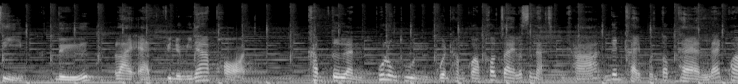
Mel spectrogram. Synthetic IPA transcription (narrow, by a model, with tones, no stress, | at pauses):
siː˨˩p̚ | ɾɯː˩˦ | laː˧jʔɛ̰˨˩t̪̚wi˧nuː˧miː˦˧˥naː˥˩pʰɔ̰ː˨˩t̪̚ | kʰa˧mt̪ɯ˧ənpʰuː˥˩lo˧ŋt̪ʰu˧nkʰu˧ənt̪ʰa˧mkʰwaː˧mkʰa˥˩wt͡ɕa˧jlɛ˦˥k̚s̬a˧na̰˨˩ʔsi˩˦nkʰaː˦˥ŋɤ˧˩ənkʰa˨˩˦jpʰo˩˦nt̪ɔː˨˩t̪ʰɛː˧nlɛ˦˥ʔkʰwaː˧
